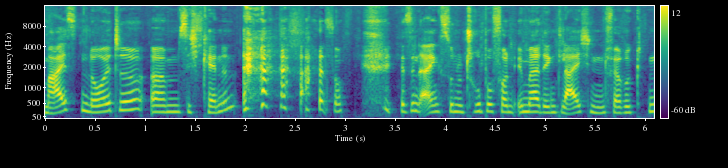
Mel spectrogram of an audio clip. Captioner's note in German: Gelächter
